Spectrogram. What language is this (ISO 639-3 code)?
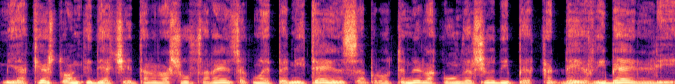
ita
